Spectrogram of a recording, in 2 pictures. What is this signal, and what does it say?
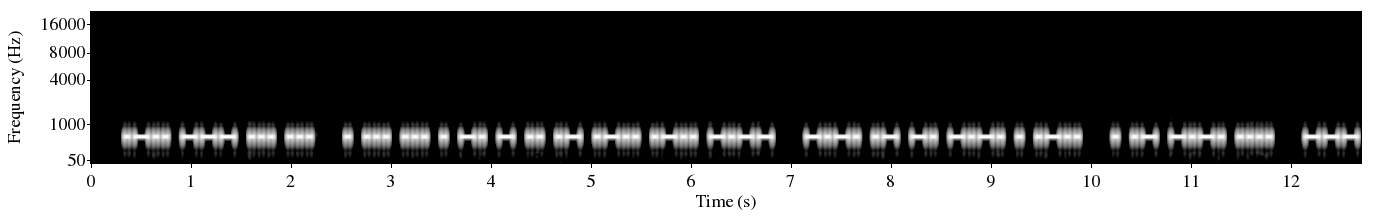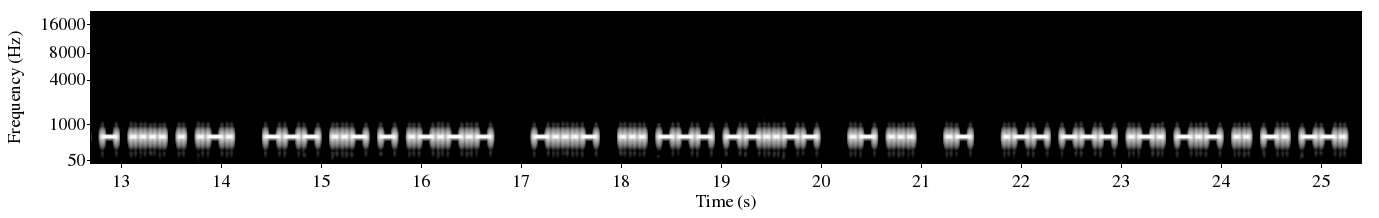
Morse code, heard as a keyed tone, about 25 wpm, 600 Hz. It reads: LOSS ESSENTIALLY CANCEL EACH OTHER OUT. <BT> SO, AS A WORKING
